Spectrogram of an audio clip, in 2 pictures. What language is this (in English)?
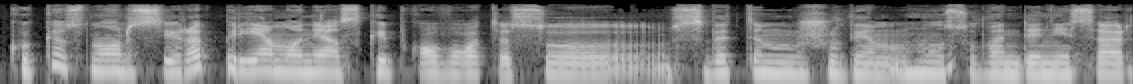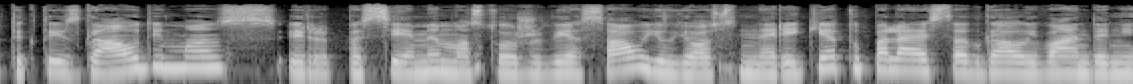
Lithuanian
